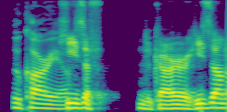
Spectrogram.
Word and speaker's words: Lucario: guys there uh like lusar uh lusario am i saying it right lucario he's a car he's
